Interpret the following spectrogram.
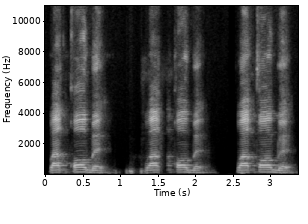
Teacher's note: harus dipantulkan karena memiliki sifat qalqalah, waqab. Dan huruf ba ini huruf yang tipis ya, Jadi pantulan suaranya lebih ke waqob, waqob, waqob.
